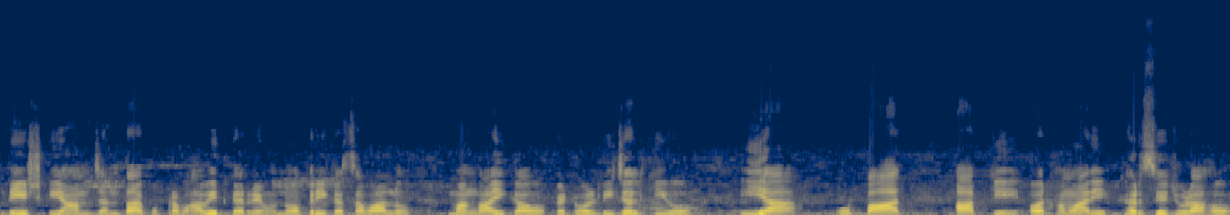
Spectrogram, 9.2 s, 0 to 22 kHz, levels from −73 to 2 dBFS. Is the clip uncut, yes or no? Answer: yes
